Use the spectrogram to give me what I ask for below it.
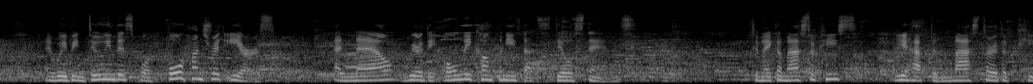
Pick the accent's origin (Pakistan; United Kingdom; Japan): Japan; English is a second language; now in United States; So I'm originally from Japan, and I came to the States in 1995. So that's quite a long time ago. Most of, basically, half of my life.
